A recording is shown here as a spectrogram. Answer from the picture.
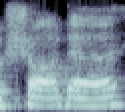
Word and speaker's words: Shada: The pronunciation is a little bit different than how it's spelled. So Shada is how you pronounce it.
